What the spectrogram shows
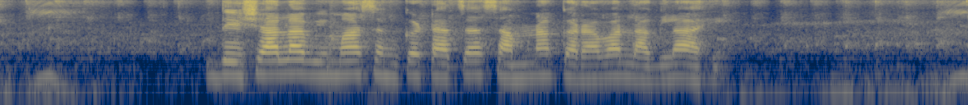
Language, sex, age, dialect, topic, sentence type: Marathi, female, 31-35, Varhadi, banking, statement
